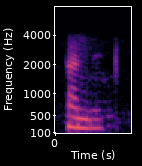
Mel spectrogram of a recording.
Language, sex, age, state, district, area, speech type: Punjabi, female, 18-30, Punjab, Amritsar, rural, conversation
